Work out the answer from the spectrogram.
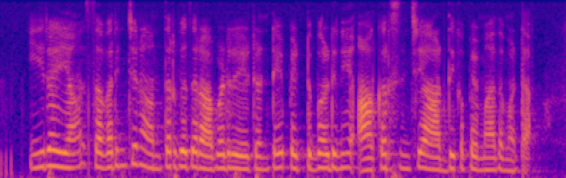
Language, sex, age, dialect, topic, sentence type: Telugu, female, 25-30, Telangana, banking, statement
